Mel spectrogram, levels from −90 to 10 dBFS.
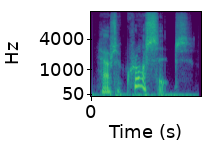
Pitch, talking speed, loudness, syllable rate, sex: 185 Hz, 215 wpm, -19 LUFS, 4.0 syllables/s, male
